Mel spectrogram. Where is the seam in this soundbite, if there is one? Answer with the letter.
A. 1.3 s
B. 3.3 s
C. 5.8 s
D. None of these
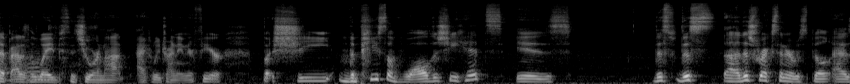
B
